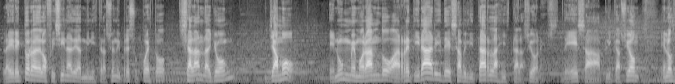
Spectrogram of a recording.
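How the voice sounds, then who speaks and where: A man hosting a morning news talk show, commenting emphatically and stacking words for effect. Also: mid-range voice. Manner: animated, emphatic, piles up words.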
